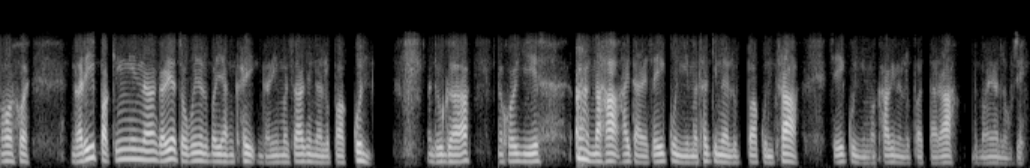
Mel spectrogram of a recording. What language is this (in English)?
Manipuri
